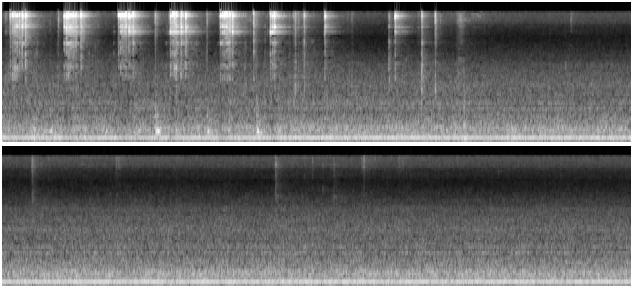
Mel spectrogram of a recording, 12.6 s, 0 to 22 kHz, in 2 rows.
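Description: Hand ratchet wrench clicking about three times a second, backing off 12 mm turbocharger manifold nuts that are barely tight. The clicking stops about four and a half seconds in, leaving a steady low hum.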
